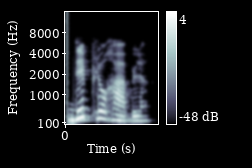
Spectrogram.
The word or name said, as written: déjà-vu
